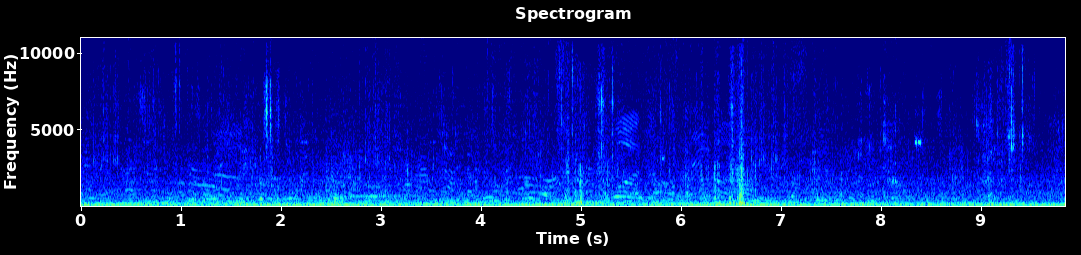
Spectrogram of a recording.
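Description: A crowd of people chatters outdoors in the open air.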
